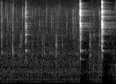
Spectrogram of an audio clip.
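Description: Shrimp and their liquid are stirred in a hot pan, a soft steady sizzle under scraping utensil strokes, with two sharper clinks of metal against the pan near the end.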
